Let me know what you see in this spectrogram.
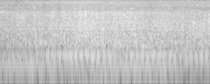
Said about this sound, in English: Almost drowned out by the hovering helicopter, Rodney King writhes on the ground as four cops beat him with batons repeatedly and furiously, and several others stand by.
